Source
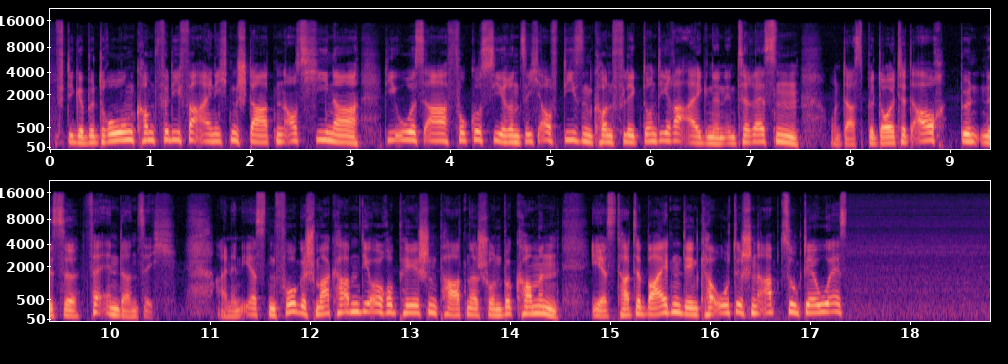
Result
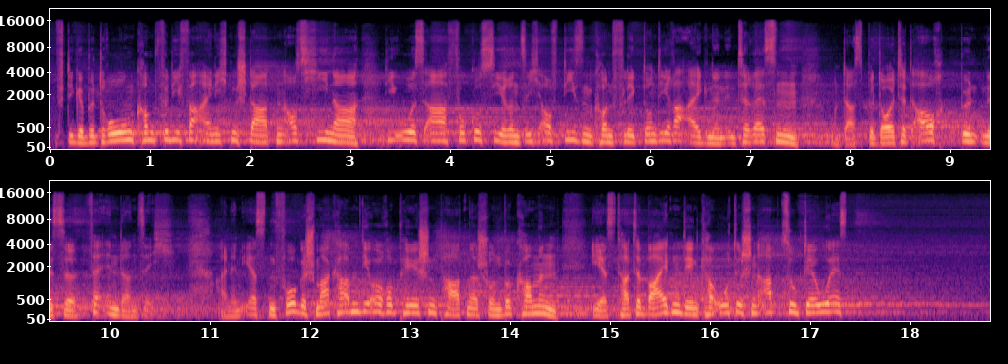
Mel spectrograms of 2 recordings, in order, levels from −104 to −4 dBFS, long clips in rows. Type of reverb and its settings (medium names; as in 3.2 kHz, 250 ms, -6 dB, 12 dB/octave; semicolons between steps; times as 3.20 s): algorithmic reverb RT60 4.6 s, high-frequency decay 0.55×, pre-delay 115 ms, DRR 12.5 dB; trim -2 dB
